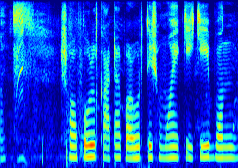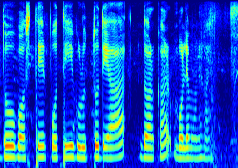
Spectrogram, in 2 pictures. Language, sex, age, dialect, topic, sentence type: Bengali, female, 36-40, Standard Colloquial, agriculture, statement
